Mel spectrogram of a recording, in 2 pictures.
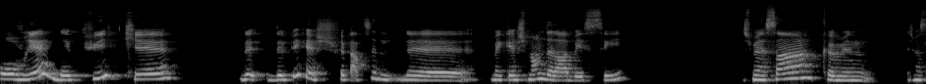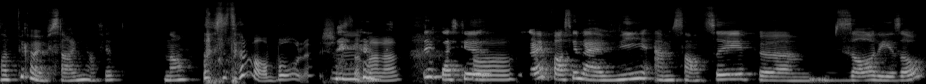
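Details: Adult woman who lives with both stuttering and cluttering: stuttering with cluttering.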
